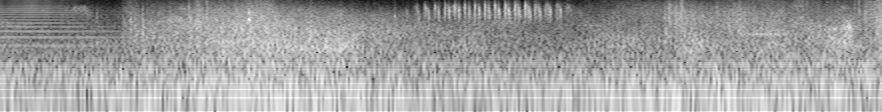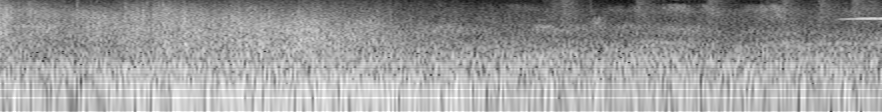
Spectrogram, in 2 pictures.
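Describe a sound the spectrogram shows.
A low, steady rumble of battle fills the air.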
